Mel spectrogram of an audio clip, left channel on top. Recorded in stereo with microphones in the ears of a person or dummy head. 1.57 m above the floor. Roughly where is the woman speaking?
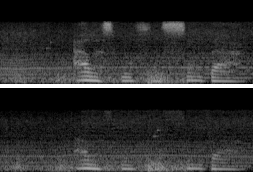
Left.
